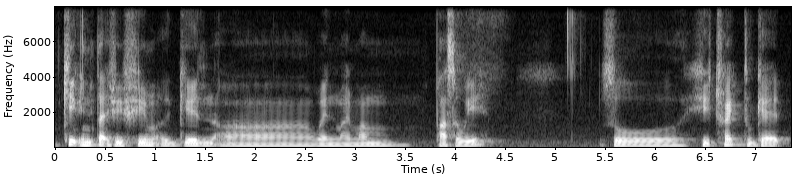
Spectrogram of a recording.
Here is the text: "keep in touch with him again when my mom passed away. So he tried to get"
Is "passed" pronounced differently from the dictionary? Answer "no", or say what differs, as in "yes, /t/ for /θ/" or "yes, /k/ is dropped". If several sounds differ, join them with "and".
yes, /t/ is dropped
